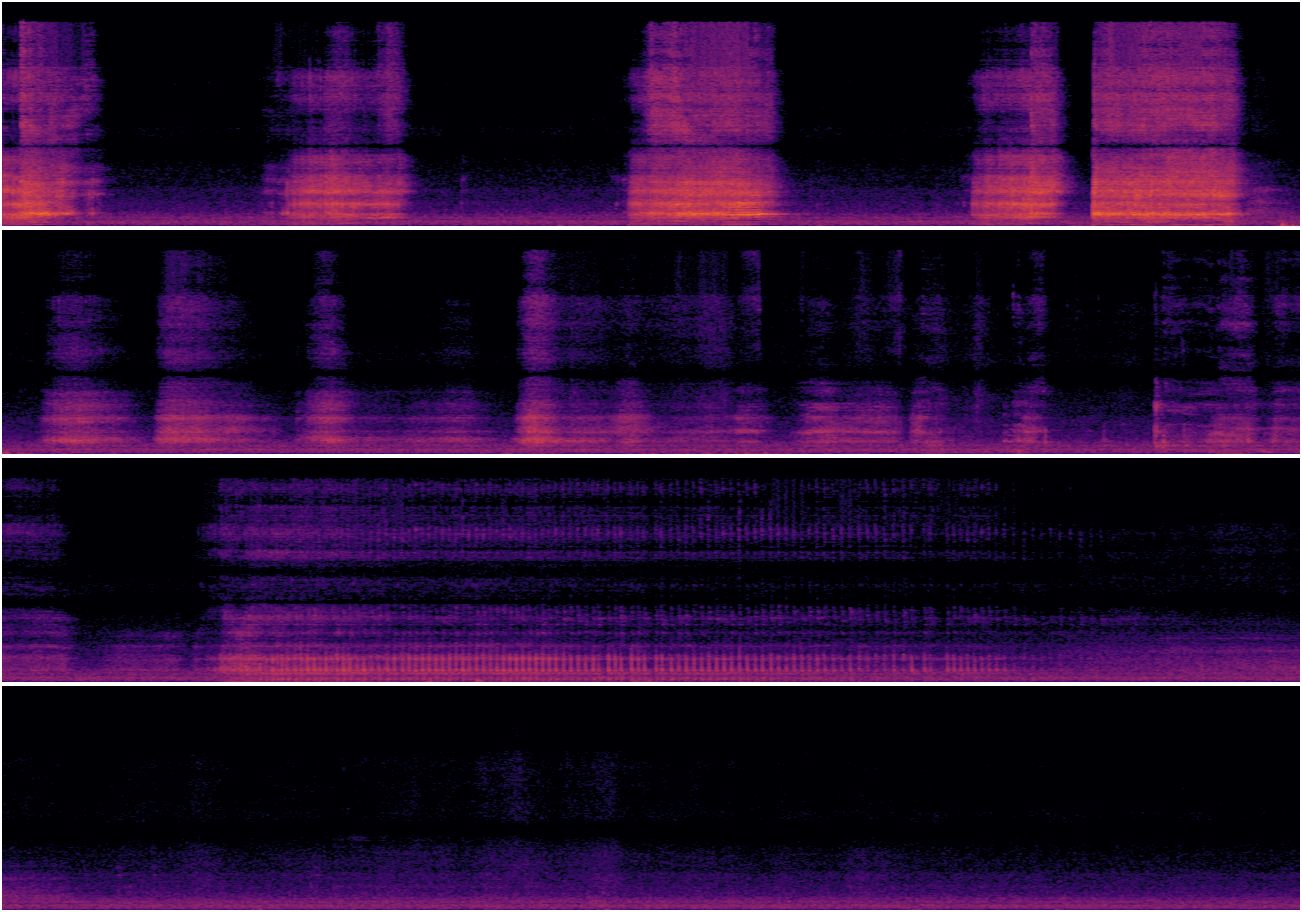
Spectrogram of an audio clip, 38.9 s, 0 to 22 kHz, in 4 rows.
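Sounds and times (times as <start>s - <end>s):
person snoring loudly: 7.3s - 9.4s, 21.0s - 29.6s.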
